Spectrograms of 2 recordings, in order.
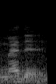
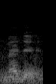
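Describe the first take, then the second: No difference in how they are said.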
